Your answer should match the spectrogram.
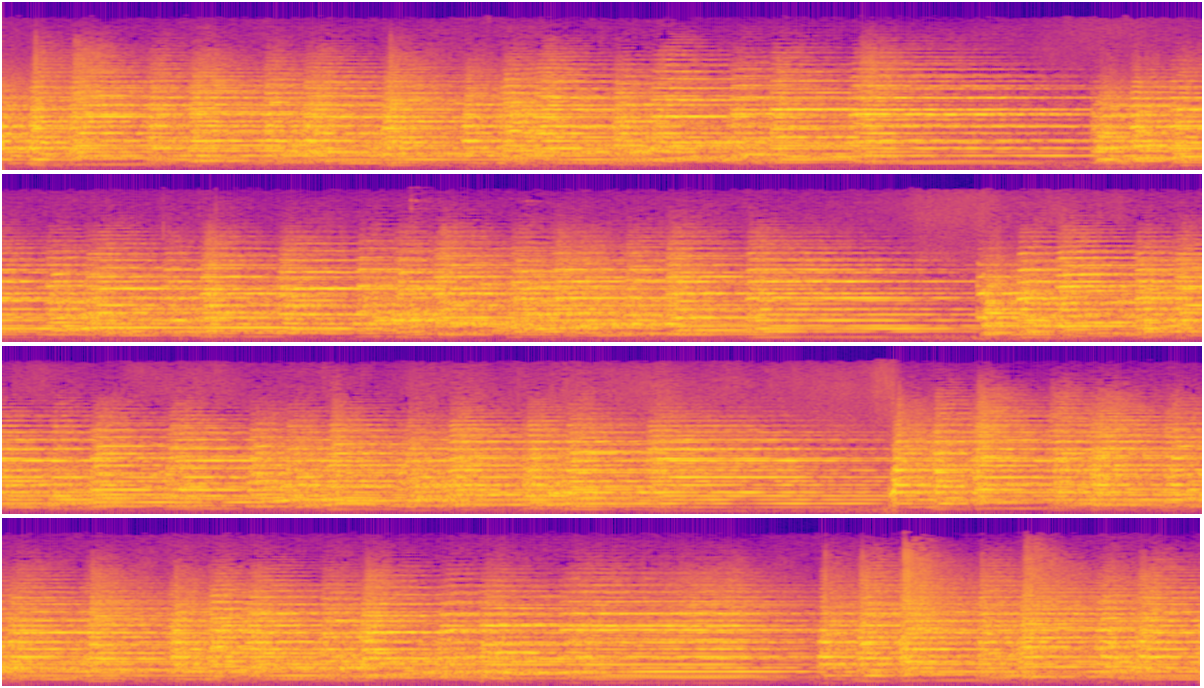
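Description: A brass quintet of two trumpets, French horn and two trombones playing live together, in phrases with short breaks between them.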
